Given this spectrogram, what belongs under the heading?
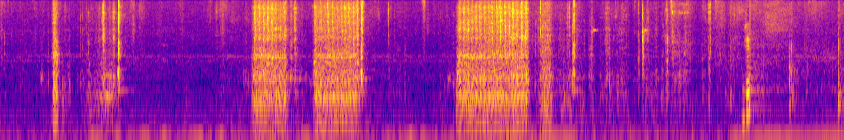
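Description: A sewing machine stitches a jacket seam in short bursts, its rapid mechanical whirring starting and stopping close by, with clicks and handling noises between runs.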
